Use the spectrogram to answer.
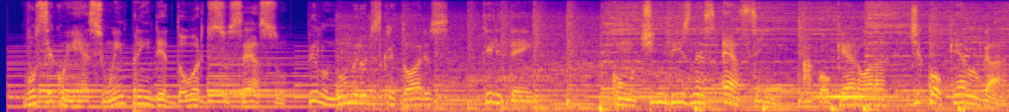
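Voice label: Brazilian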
